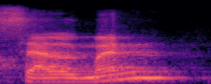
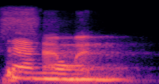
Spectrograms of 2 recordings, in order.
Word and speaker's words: salmon: with red meat okay believe it or not it's not salmon it's salmon it's salmon okay one supermarket uh my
